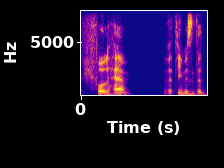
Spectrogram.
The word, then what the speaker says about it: Fulham: But isn't like Fulham the team? Isn't it pronounced Fulham? Everybody says Fulham. Yeah, Fulham. Yeah. You don't say like West Ham, but Fulham. It's like Fullum. Yeah. Not H-A.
